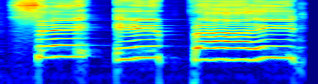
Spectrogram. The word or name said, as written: Say It Right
